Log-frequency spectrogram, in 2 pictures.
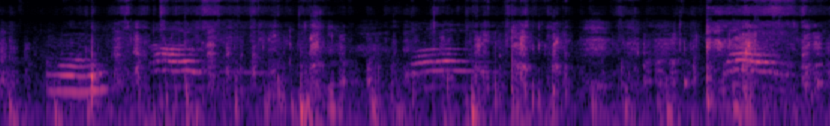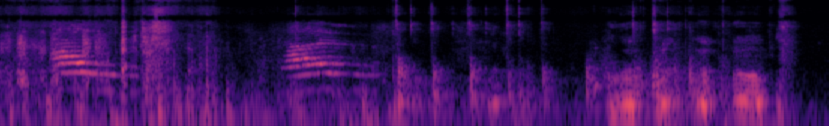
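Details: Bengal cat, a very vocal pet, giving a long string of drawn-out, wavering meows, some rising then falling, with short gaps between them, while people talk in the background of a small indoor space.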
